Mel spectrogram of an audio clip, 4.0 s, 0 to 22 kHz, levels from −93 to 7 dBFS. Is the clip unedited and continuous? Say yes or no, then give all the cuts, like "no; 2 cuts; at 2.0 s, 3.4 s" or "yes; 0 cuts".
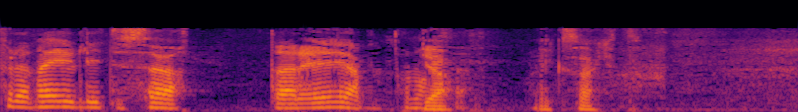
yes; 0 cuts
